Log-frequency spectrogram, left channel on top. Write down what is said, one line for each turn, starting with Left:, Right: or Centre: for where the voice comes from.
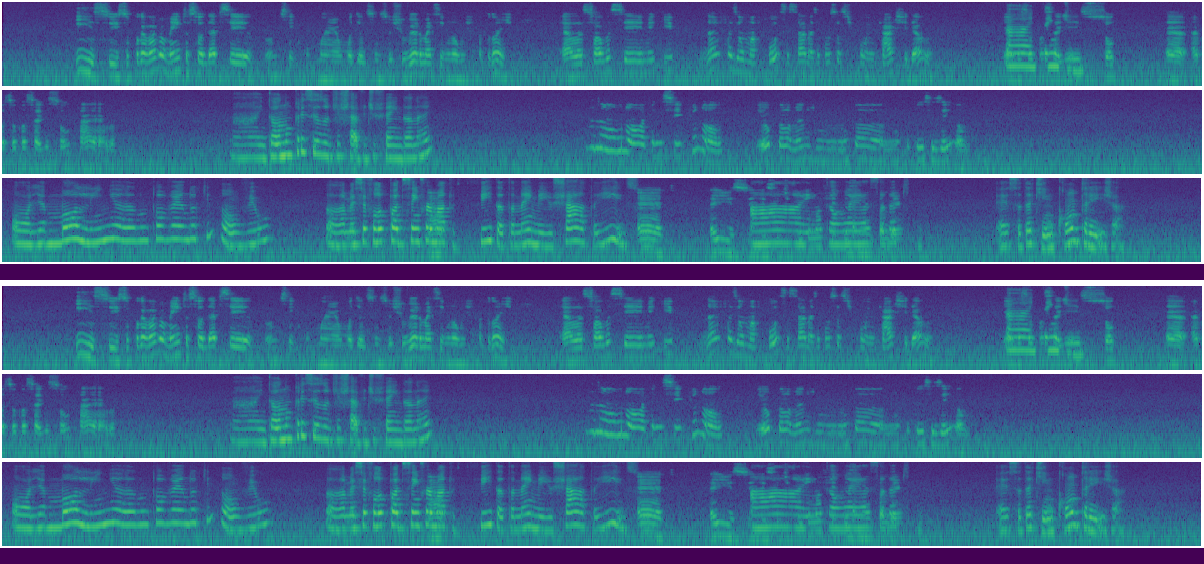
Right: Isso, isso. Provavelmente a sua deve ser, eu não sei como é o modelo assim, do seu chuveiro, mas seguindo alguns padrões, ela é só você meio que, não é fazer uma força, sabe? Mas é como se fosse tipo um encaixe dela, e
Left: Ah,
Right: aí você
Left: entendi.
Right: consegue sol... é, aí você consegue soltar ela.
Left: Ah, então eu não preciso de chave de fenda, né?
Right: Não, não, a princípio não. Eu, pelo menos, nunca, nunca precisei, não.
Left: Olha, molinha, eu não tô vendo aqui não, viu? Ah, mas você falou que pode ser em formato
Right: Ela-
Left: de fita também, meio chato, é isso?
Right: É, é, isso,
Left: Ah,
Right: isso. É tipo de
Left: então
Right: uma fitazinha
Left: é essa
Right: também.
Left: daqui. Essa daqui, encontrei já.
